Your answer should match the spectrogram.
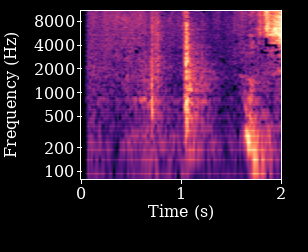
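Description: Two sharp taps of a tarot deck on a wooden tabletop, about two-thirds of a second and a second in, the second one louder; speech begins near the end.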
